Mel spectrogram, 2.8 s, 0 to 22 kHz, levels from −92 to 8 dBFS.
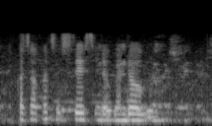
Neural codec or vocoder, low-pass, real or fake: none; 7.2 kHz; real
